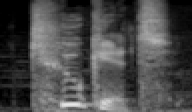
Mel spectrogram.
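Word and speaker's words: Tocchet: Rick Tukid was hired as Boudreau's replacement. Honestly, though, in their defense, I'm pretty sure Rick Tuket is the proper Canadian pronunciation of his name.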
